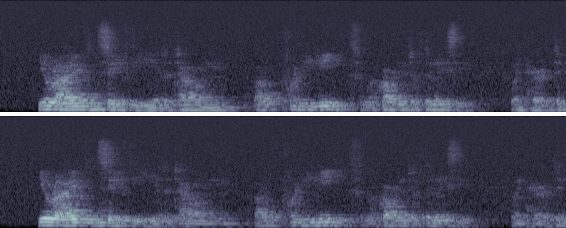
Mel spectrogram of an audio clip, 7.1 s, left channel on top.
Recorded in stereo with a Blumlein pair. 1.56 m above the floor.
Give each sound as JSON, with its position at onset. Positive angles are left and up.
{"t": 0.5, "sound": "a man speaking", "azimuth_deg": -5, "distance_m": 1.7}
